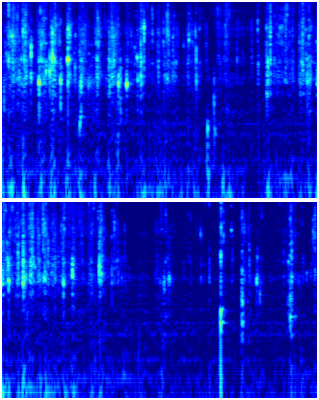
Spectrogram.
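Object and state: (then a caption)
Partly filled plastic water bottle. A medium clear plastic water bottle with a green cap and blue label, partly filled with water, is held in the hand and shaken so the water sloshes inside. Irregular splashing and sloshing come in quick bursts with bright, crackly transients over a steady low rumble, growing slightly quieter toward the end.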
